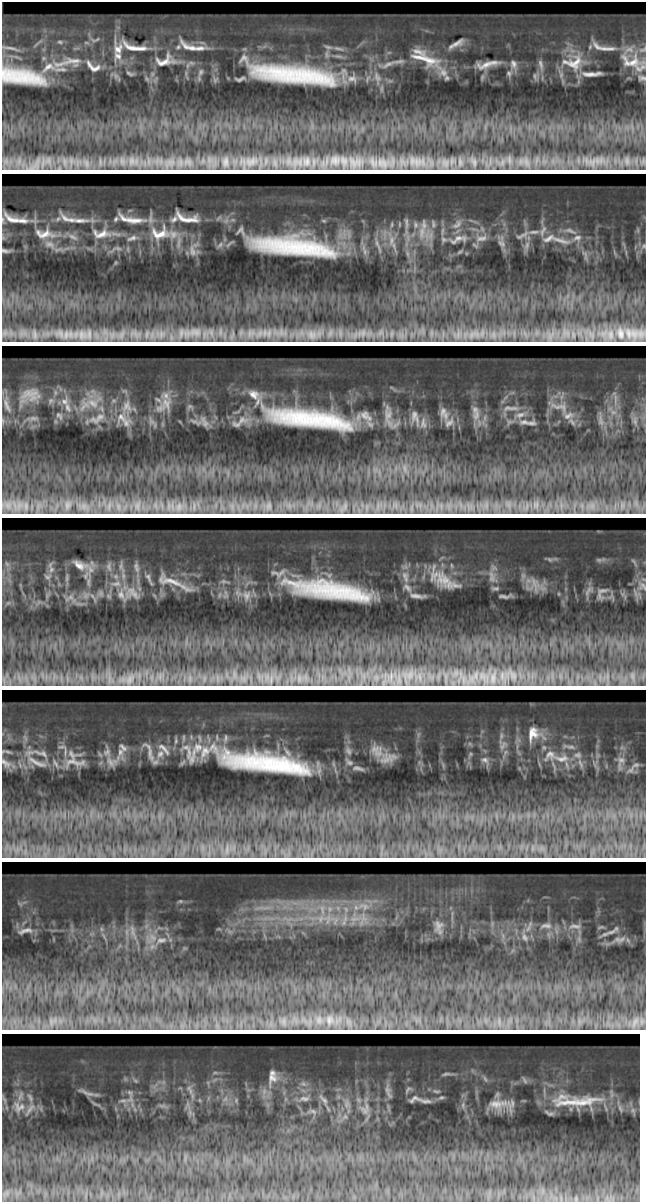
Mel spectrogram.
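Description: Songbirds calling: a clear falling note repeated every few seconds among scattered short high chirps, over a steady low rumble.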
